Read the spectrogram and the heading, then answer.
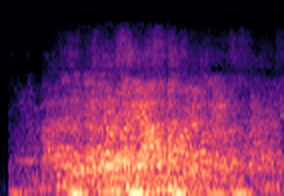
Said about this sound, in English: In New York, a crowd of models, fashion designers, cosmetic executives, and others gather for an event in the city's chic Soho district. But this event has nothing to do with the latest styles, trends, or fads.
